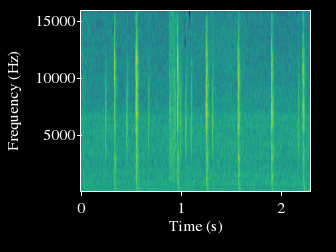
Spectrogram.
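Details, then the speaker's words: 2013 Hyundai Sonata GLS worn steering column rubber coupler, a recall item: sharp repeated clicks and clunks about three a second as the steering wheel is swung left to right, before repair. "now that sounds pretty bad but it's actually not if you'll notice it's this tiny little piece right this piece is what gets worn in there and causes this thing to"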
